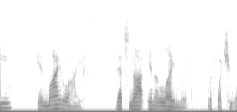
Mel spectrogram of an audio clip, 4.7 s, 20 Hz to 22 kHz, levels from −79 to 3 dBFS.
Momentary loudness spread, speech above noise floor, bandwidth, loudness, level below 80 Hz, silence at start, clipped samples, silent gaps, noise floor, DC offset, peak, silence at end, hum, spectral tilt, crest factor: 15 LU; 28 dB; 15 kHz; -46 LUFS; -72 dBFS; 0 s; under 0.1%; none; -73 dBFS; 2%; -22 dBFS; 0 s; none; -6.5 dB/octave; 22 dB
